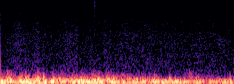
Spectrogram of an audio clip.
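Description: Wind buffeting the microphone: a steady low rumble with faint rustling of dry grass and leaves, and no distinct events.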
